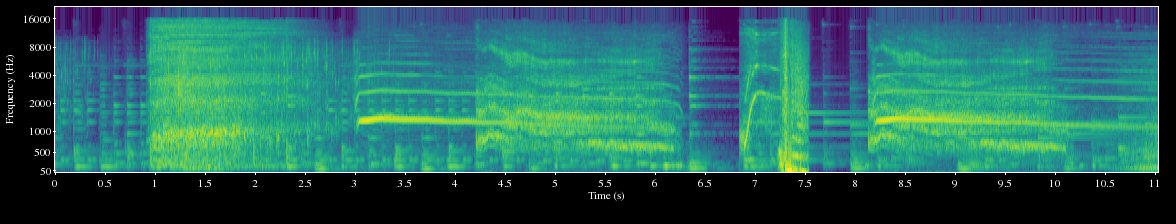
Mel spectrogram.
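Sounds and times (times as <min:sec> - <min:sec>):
cartoon background music: 0:00.0 - 0:11.0
long high held cries: 0:03.0 - 0:06.3, 0:08.2 - 0:11.0.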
